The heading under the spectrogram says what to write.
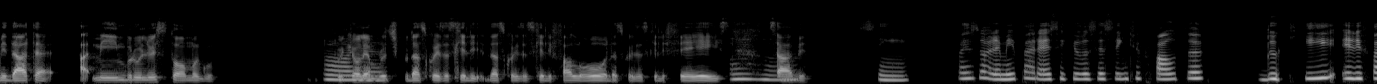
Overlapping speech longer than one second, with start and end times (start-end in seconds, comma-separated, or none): none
